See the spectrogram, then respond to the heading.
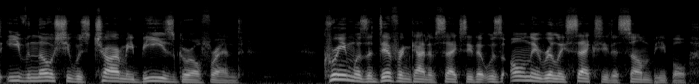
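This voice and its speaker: A man's voice: mid-range voice, no room sound. A man streaming a dramatic reading of comic fan fiction, narrating in a theatrical, mock-serious way.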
